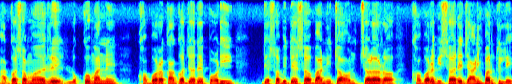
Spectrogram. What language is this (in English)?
Odia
